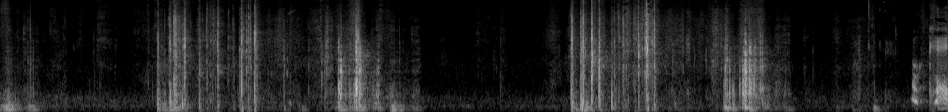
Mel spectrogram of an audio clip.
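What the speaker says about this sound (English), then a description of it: "Let's give these a good ruffle shuffle." Papery riffle shuffles of a card deck come in several bursts, each a rapid fluttering crackle lasting about a second, separated by quiet gaps.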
